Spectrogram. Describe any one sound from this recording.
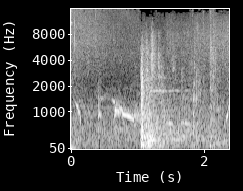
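A heavy thud lands as someone drops from a height.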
